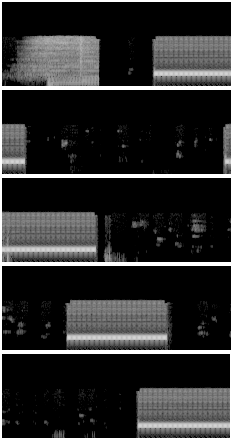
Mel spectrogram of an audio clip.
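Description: Telephone ringback tone plays while a call is transferred to voicemail: four steady, evenly spaced pulses, each about two seconds long with longer silences between, after a short burst of noise at the start.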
